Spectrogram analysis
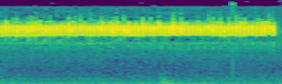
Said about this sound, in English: I dialed up the pre-programmed call on my iPod, broadcast the song through an external speaker, and bada bing, there it was, a male chipping sparrow, hormones pumping, singing madly from the branch in front of me.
